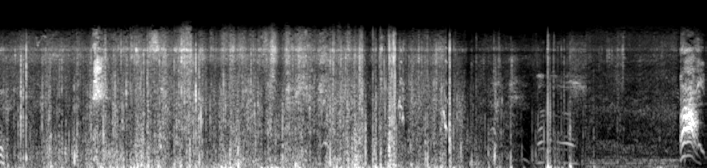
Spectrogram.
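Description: Jumbled tumbling noise from inside an inflatable bubble soccer ball rolling down a hill: the plastic shell crumples, flaps and knocks against the ground over and over. It dies down after about seven and a half seconds.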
